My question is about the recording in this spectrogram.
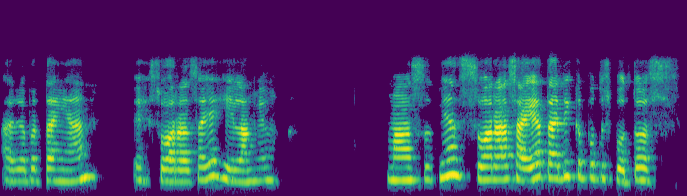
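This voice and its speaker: A woman lecturer talks to her students in an online class, pausing often on fillers. Her bright voice comes through a dull, lo-fi call line that keeps breaking up and dropping out. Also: a little high, fairly even intonation. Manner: hesitant, with frequent fillers. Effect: choppy, breaking-up call audio. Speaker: university lecturer. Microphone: video call.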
